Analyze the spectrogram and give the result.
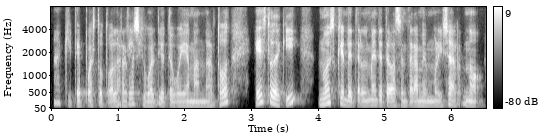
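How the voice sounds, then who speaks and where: A man's voice: mid-range voice, lively intonation, fast, gravelly, darkish tone. Patient man teaching grammar step by step. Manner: patient, explains step by step, often checks understanding. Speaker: English teacher. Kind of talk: one-on-one grammar lesson.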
